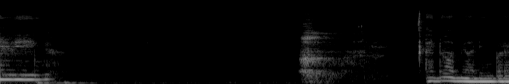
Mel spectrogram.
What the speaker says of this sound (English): I know I'm yawning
